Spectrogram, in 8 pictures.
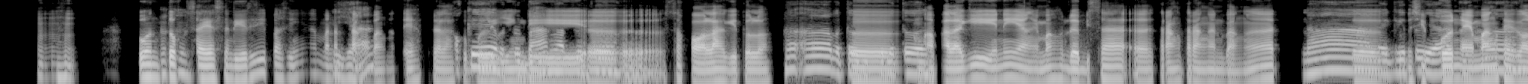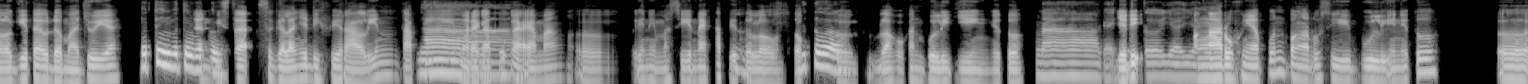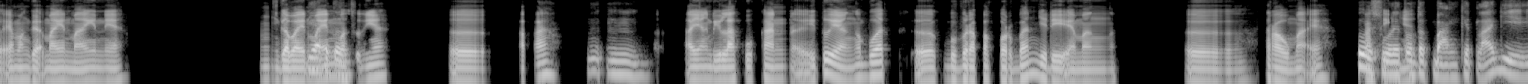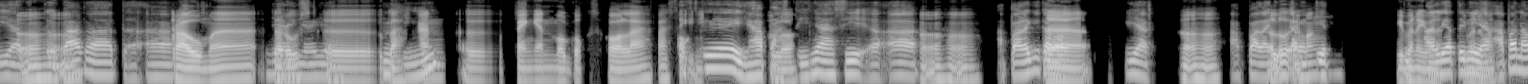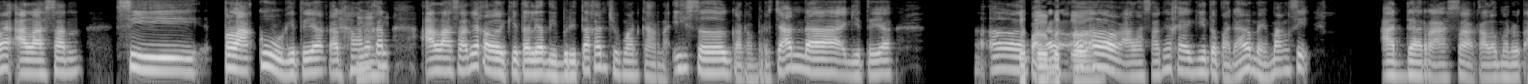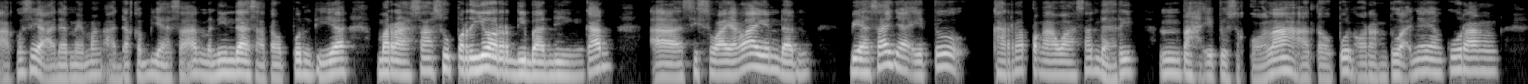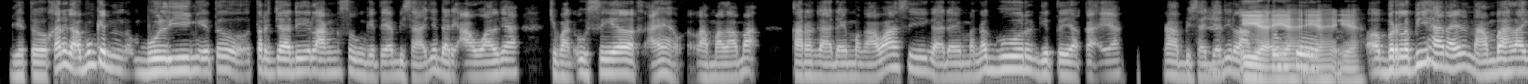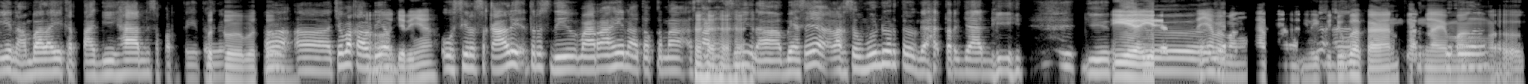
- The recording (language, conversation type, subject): Indonesian, unstructured, Bagaimana menurutmu dampak perundungan di lingkungan sekolah?
- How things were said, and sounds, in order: in English: "bullying"; tapping; in Sundanese: "teh"; other background noise; in English: "bullying"; in English: "bullying"; laugh; laughing while speaking: "enggak terjadi"; chuckle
